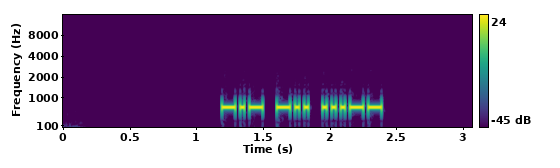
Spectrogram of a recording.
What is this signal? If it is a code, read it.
Morse code, heard as a keyed tone, about 34 wpm, 700 Hz. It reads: KD3
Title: USA Call Sign Prefixes - 35wpm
